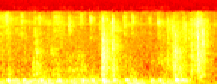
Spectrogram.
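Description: Typing on a computer keyboard: a run of faint, irregular key clicks over a low steady room hum.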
